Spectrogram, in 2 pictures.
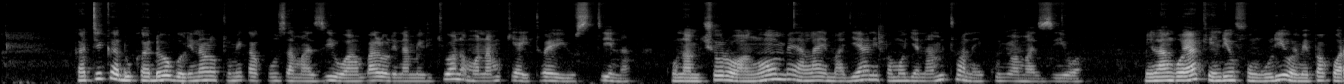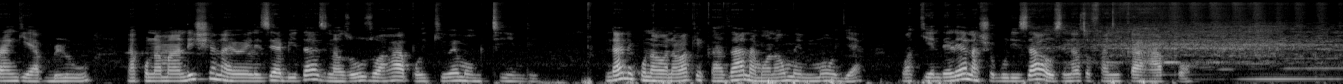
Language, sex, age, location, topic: Swahili, female, 36-49, Dar es Salaam, finance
